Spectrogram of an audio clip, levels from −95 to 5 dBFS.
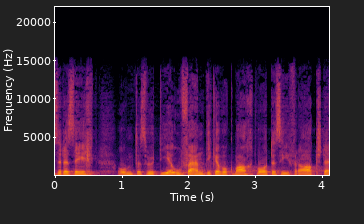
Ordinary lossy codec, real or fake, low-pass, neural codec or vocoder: Opus, 64 kbps; real; 14.4 kHz; none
